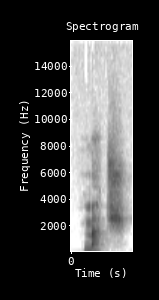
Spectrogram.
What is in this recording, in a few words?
"match", French; easypronunciation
